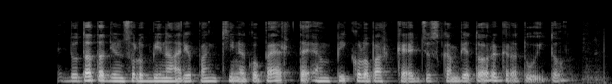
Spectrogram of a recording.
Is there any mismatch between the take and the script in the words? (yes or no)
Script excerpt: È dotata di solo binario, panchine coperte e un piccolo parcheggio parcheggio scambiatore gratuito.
yes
